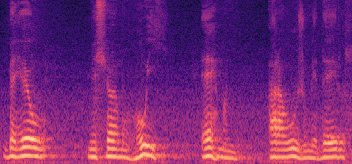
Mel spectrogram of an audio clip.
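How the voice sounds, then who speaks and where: A man, giving formal, measured testimony about past events. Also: mid-range voice, fairly even intonation, dark tone, a little hiss or hum, low-quality recording. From Bahia, Brazil. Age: 60s.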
